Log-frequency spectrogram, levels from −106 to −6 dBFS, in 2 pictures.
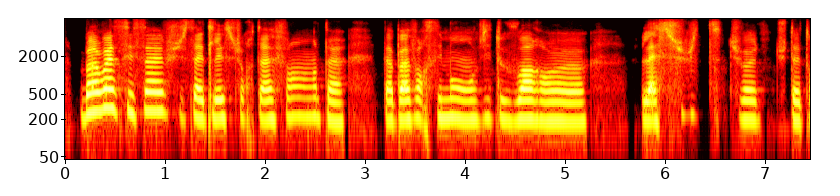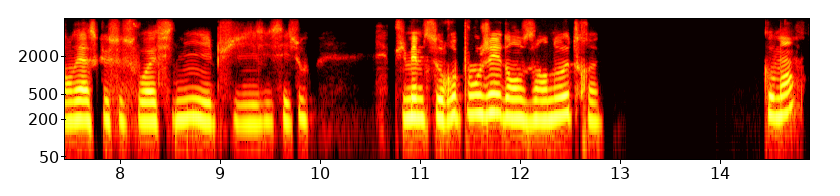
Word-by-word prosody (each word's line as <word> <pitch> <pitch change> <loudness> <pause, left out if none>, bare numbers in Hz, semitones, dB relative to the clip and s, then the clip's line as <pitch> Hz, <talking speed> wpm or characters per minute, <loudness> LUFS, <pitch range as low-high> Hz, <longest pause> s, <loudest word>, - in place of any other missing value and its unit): Bah 255 +4 +8
ouais, 300 0 +10
c'est 260 -1 -4
ça, 270 +3 +4
puis 250 -4 -13
ça 205 0 +2
te 215 - -6
laisse 205 0 +1
sur 210 0 -12
ta 200 -1 +2
faim, 220 +1 -7
tu 195 - 0
as 180 - 0 0.4
tu - - -2
as 190 - +2
pas 200 0 +6
forcément 205 0 -3
envie 200 +1 -7
de 200 +1 -8
voir, 195 0 +4
heu, 185 -1 +1 0.6
la 190 0 +4
suite, 235 +3 -9
tu - - -15
vois, 195 -1 0 0.2
tu - - -18
t'attendais 185 +1 -1
à 195 - +4
ce - - -10
que 200 - -10
ce 190 0 -10
soit 185 +1 -2
fini 200 +2 -6
et 180 - -4
puis 170 0 -13
c'est 185 +1 -11
tout. 200 +3 -12 0.9
Puis 210 - -9
même 210 0 +3
se 210 - -3
replonger 235 +4 +1
dans 210 -3 -1
un 195 +1 -2
autre, 225 -2 -2
heu - - -8 1.7
Comment? 235 +6 -1
200 Hz, 185 wpm, -23 LUFS, 190-220 Hz, 1.7 s, ouais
